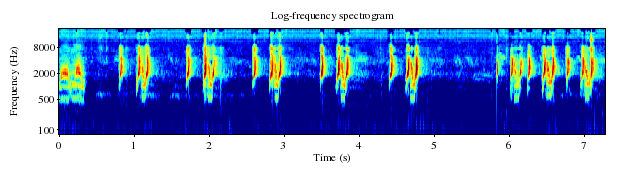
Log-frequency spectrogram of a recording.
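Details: Quail calling for hunters in the morning. A steady string of loud, high three-note phrases, one short note then a rapid pair, repeated about once a second, with a brief pause before a busier final run.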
